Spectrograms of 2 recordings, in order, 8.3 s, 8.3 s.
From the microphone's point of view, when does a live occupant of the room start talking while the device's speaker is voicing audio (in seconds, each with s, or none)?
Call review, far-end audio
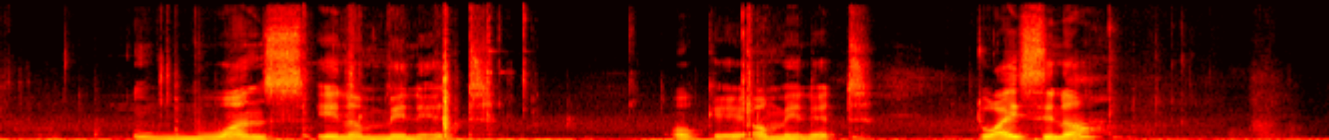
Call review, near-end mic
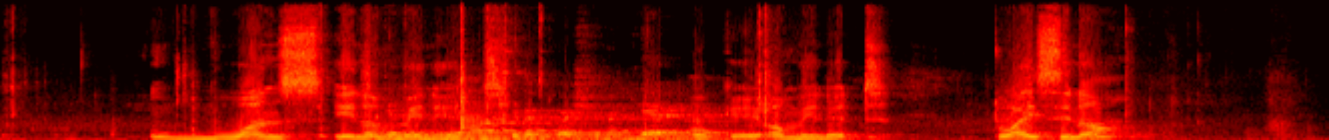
2.3 s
